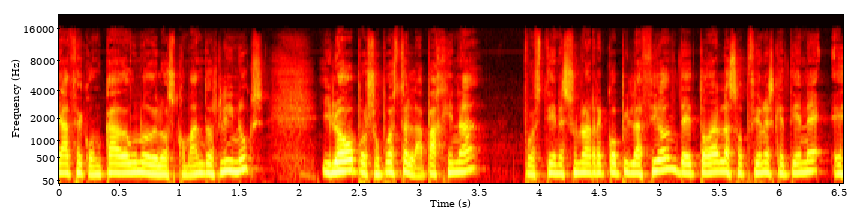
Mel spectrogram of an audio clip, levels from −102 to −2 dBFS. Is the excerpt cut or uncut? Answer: uncut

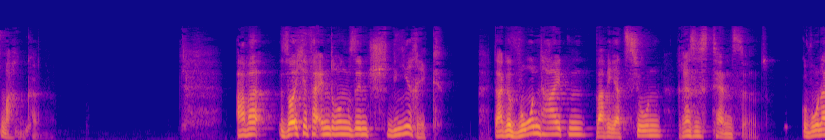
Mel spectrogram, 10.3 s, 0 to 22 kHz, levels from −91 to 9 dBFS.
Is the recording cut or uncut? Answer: cut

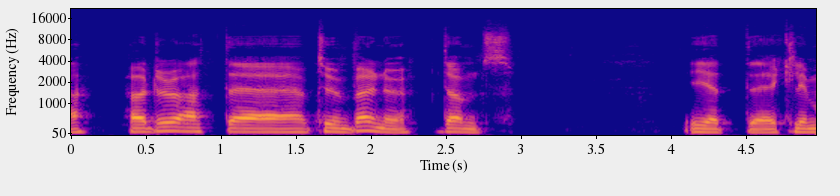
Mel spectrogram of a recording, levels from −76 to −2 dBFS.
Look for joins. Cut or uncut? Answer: cut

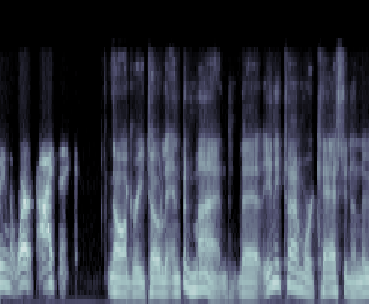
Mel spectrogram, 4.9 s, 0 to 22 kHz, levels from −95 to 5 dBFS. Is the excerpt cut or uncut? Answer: cut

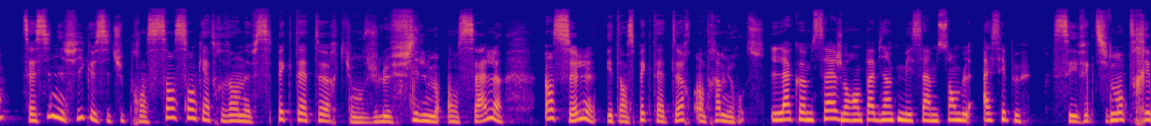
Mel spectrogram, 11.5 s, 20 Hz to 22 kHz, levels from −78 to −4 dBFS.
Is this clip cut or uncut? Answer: cut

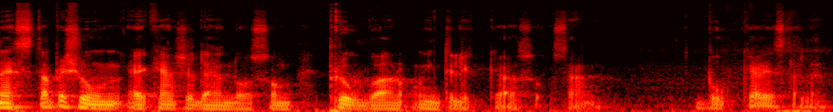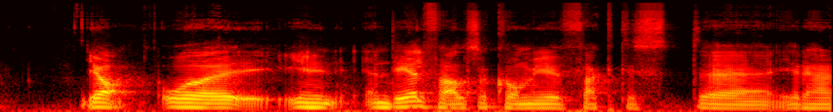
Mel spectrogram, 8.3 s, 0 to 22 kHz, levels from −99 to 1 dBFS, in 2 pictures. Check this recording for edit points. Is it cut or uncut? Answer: uncut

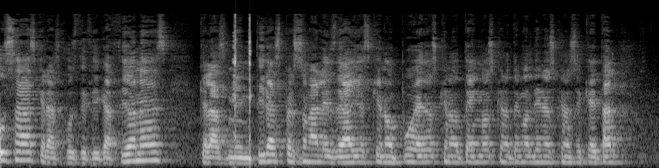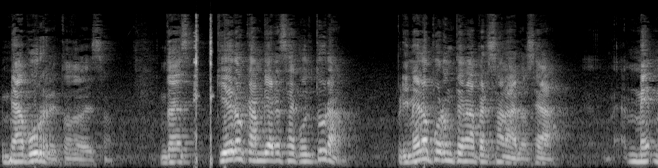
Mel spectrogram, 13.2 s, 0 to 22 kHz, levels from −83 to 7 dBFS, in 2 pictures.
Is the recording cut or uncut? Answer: cut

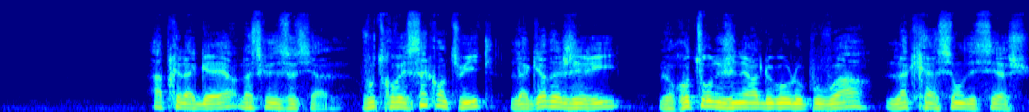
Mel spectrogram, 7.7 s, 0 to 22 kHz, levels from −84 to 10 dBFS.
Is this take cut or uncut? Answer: uncut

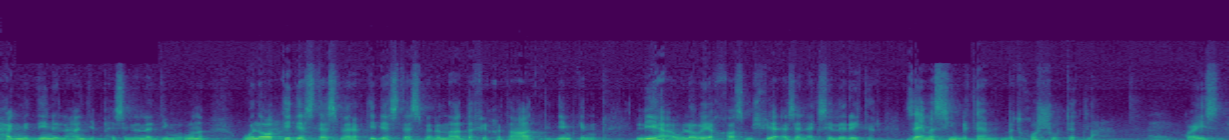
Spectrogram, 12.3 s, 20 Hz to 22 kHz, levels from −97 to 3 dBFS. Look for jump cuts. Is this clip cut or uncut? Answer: cut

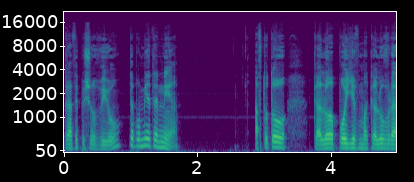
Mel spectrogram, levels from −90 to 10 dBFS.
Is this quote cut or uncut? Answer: cut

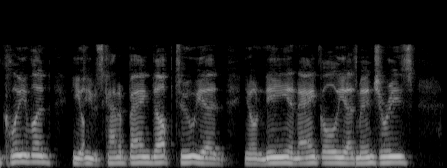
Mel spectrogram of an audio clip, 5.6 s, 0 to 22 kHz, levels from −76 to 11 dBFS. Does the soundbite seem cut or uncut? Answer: cut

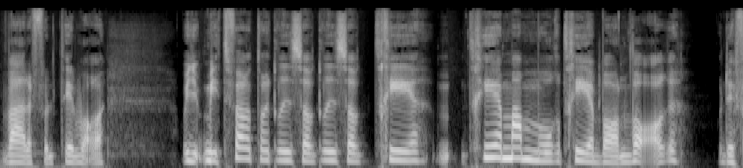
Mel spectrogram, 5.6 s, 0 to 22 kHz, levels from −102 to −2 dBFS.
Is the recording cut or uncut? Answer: cut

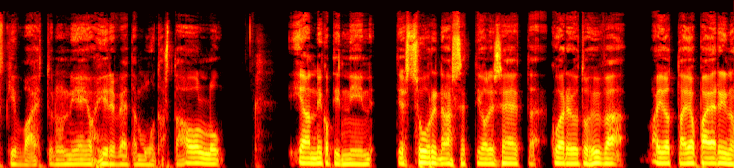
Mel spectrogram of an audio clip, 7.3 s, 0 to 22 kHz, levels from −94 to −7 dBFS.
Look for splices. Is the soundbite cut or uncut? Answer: cut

